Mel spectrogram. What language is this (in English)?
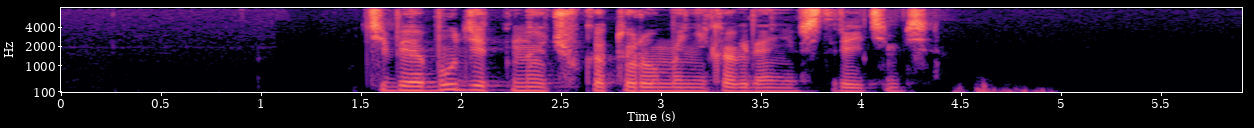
Russian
